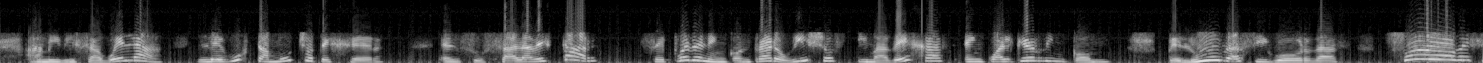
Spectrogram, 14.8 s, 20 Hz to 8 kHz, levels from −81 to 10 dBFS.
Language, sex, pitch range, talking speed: Spanish, female, 215-325 Hz, 100 wpm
